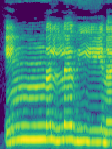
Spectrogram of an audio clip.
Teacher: نون مشدد غنہ کر کے پڑھیں گے، یعنی ناک میں لے جا کر پڑھنا ہے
